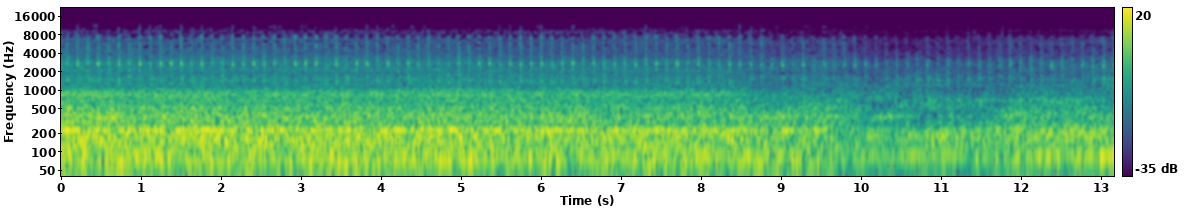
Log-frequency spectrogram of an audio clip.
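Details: 2000 Ford Ranger XLT: idling engine with rapid, fairly regular ticking knock about four per second over the engine hum; owner says not crankshaft, not camshaft; source unknown.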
